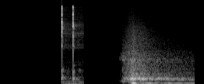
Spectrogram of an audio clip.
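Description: Logo-animation sound effect: two quick sharp clicks, then a whoosh with a low thump that cuts off suddenly near the end.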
